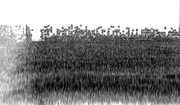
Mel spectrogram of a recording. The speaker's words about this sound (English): If you agree with Tony Hawks, you cheer for him. And if you disagree, you boo for Clement Freud.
